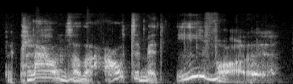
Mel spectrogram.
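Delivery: very high, slow, crazed voice; wild unhinged ranting. Pretend. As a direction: shriek it slowly like a madman. Crazed ranting about clowns.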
